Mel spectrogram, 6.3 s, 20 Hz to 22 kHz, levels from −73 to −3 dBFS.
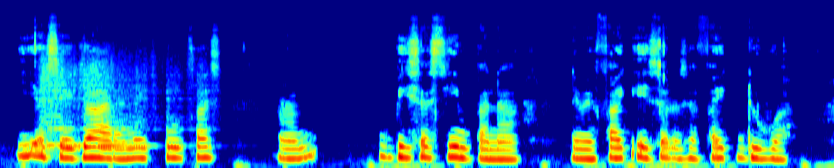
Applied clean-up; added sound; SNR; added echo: neural mask model RNNoise.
